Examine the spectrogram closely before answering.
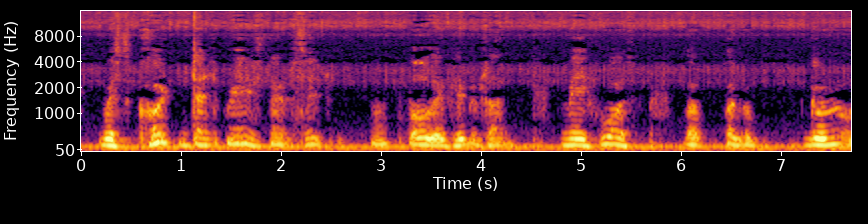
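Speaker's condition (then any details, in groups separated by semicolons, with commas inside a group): Cerebral palsy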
